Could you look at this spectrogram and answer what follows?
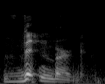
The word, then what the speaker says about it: Wittenberg: And yet he is sent to the town of Wittenberg, or you would say actually pronouncing the W, Wittenberg, pronouncing the W as a V.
